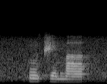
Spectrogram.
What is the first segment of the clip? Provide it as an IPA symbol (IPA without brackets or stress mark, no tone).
kʷ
